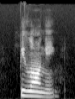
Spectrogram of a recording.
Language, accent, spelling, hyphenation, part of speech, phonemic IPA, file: English, General American, belonging, be‧long‧ing, noun / verb, /bɪˈlɔŋɪŋ/, En-us-belonging.ogg
- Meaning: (noun) 1. The feeling that one belongs 2. Something physical that is owned 3. Family; relations; household; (verb) present participle and gerund of belong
